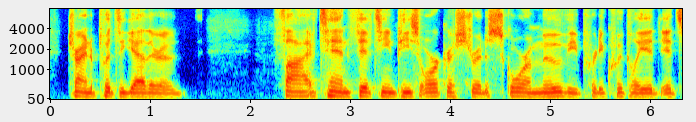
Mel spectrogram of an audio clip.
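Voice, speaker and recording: A man with an American accent talks at a moderate pace and medium pitch with fairly even intonation, in an unremarkable speaking voice. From Southern California, Orange County. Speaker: radio host and songwriter. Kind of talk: radio interview.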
